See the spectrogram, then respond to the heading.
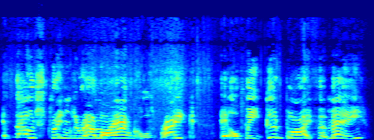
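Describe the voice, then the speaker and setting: A man voicing a nasty old wife in a children's storybook, in a shrieking falsetto, gasping and screaming. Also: slow, pushed and bright, a little hiss or hum, full character voice, poor audio. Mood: fretful. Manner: screeching, furious, gasping. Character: shrill bossy old woman, Mrs Twit.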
